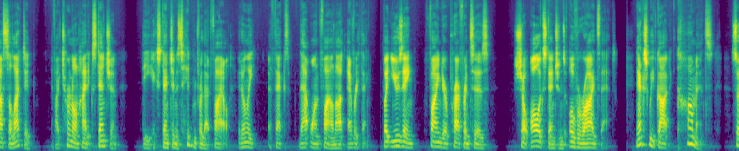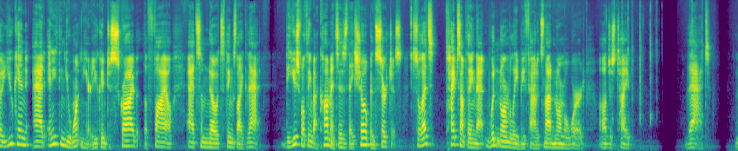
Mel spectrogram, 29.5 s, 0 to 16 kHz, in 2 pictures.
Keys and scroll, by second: 26.5-28.4 typing, 28.5 Return.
